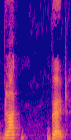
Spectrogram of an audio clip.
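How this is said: The main stress falls on black. It names a particular kind of bird.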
